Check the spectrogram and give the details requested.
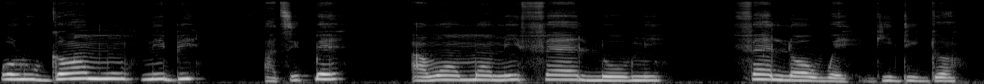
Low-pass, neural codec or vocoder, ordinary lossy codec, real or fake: none; none; none; real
